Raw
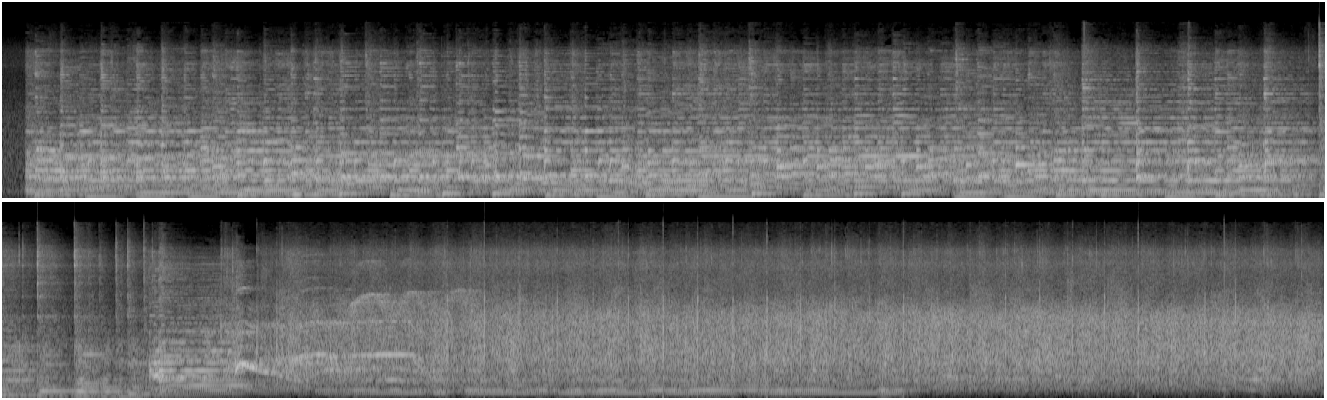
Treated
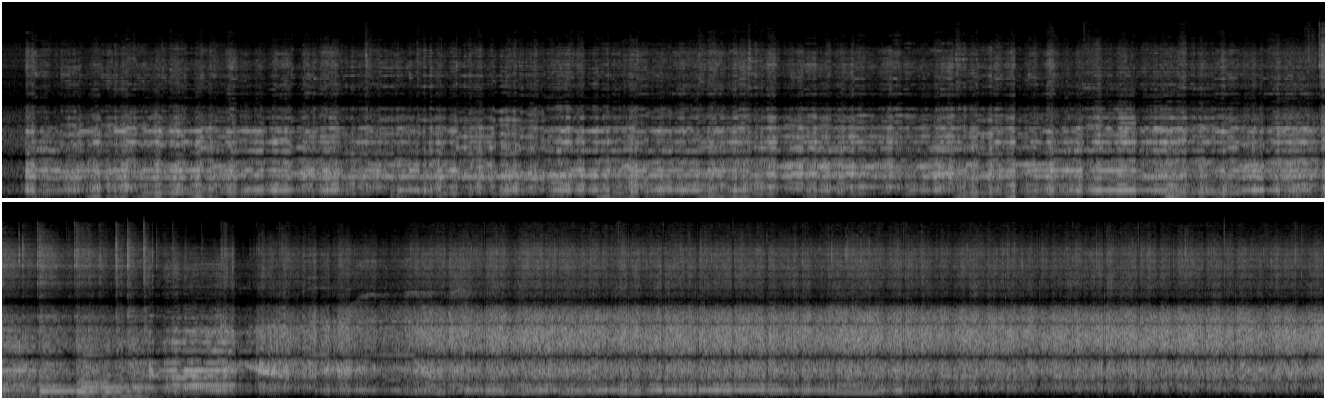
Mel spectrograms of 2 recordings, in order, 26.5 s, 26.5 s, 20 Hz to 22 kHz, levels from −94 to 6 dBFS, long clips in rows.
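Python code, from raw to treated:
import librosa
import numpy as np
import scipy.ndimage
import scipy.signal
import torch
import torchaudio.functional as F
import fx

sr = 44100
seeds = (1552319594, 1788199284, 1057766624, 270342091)

p1 = fx.over_compress(x, sr, threshold_db=-30.0, ratio=-0.5)
p2 = fx.fixed_phaser(p1, sr, hz=570.0, stages=8)
p3 = fx.notch_comb(p2, sr, f0_hz=860.0)
p4 = p3 + fx.echo_split(p3, sr, split_hz=740.0, low_ms=157, high_ms=288, feedback_pct=52, wet_db=-14.5, dry=0)
y = p4 * librosa.db_to_amplitude(-6.0)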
